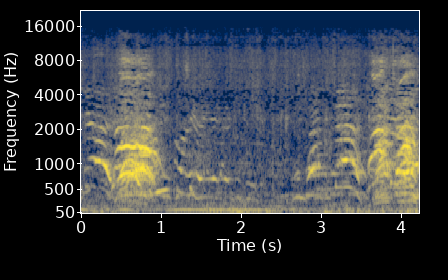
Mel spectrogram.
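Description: A group of children's voices shouting together, in two loud bursts: one about half a second in and another near the end, with quieter talk between.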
